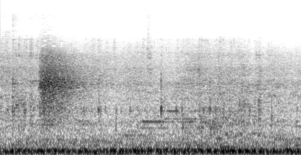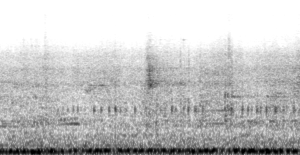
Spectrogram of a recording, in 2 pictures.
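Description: Shopping cart rolling over a smooth store floor: a steady low rumble from the wheels with a few faint rattles and clicks, and a brief hiss about half a second in.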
